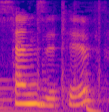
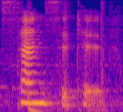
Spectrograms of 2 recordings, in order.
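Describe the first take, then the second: First: The middle consonant is a z sound. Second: The middle consonant is an s sound. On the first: The speaker calls it wrong. "not pronounced with z, so you shouldn't pronounce it as sensitive" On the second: The speaker calls it right. "The correct pronunciation is sensitive"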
